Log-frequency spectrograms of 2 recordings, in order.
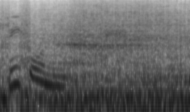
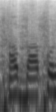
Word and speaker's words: Bacon: Bacon, hindi Bicon, Bacon na po. Bacon. Salamat. Bacon. Bacon pala, hindi Bicon.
